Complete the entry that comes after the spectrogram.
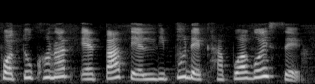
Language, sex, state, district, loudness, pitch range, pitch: Assamese, female, Assam, Sonitpur, -18 LUFS, 245-325 Hz, 275 Hz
